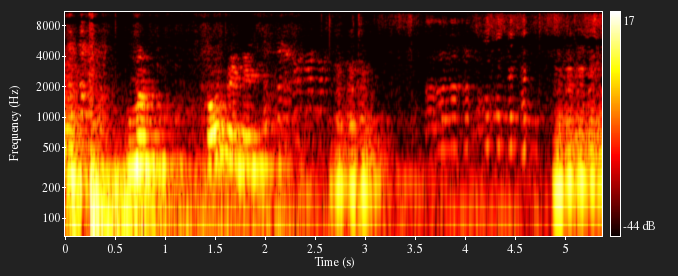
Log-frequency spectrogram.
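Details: Goat on a homestead during birth, giving wavering, harmonic-rich bleats in short bursts of about half a second, four separated by pauses, with a woman's voice speaking softly between them.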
